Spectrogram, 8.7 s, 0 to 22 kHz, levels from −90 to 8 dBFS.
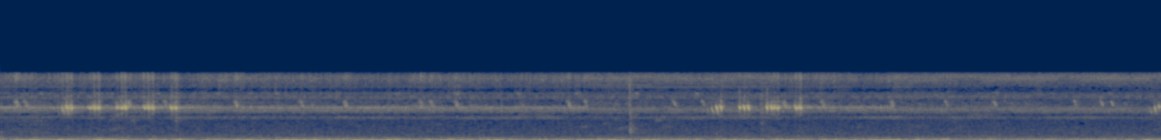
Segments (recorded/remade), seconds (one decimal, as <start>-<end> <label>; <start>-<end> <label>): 0.0-4.4 remade; 4.4-5.8 recorded; 5.8-6.7 remade; 6.7-8.7 recorded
